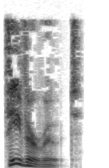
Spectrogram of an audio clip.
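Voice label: "feverroot", English, British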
